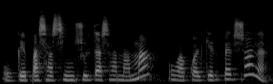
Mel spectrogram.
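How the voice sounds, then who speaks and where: A woman's voice: medium pitch, sing-song, fast talker, fairly bright tone. Woman explaining parenting questions. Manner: explanatory, acts out example questions to children. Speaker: guest expert on family communication. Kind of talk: conversational radio interview.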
